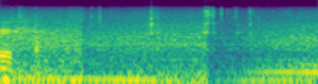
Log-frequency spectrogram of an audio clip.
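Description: Compression tester's quick-connect coupler being unsnapped from the hose fitting: a few faint metal clicks about a second in, over a steady low hum.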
